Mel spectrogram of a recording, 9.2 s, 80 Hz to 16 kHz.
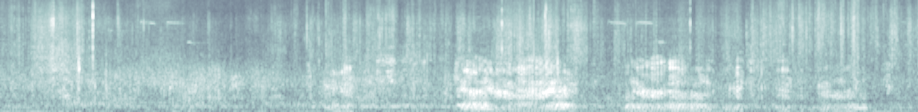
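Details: Siberian huskies in Finland during winter 2014, giving loud, rough bursts of barking and yelping in two main clusters mid-clip, over a steady low hum and scattered clicks and rustling.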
